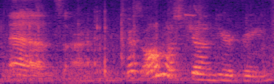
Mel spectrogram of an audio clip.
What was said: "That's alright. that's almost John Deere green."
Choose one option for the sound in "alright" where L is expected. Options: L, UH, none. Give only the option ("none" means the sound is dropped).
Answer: none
